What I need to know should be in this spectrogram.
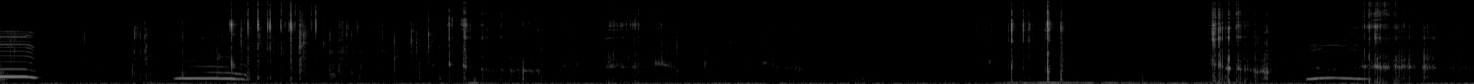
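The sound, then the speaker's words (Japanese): Crunchy coconut leaf pie pastry being eaten, with many irregular, crisp crunches and flaky tearing sounds that are fairly faint, plus a few short vocal sounds between bites. “これココナッツのリーフパイなの。”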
